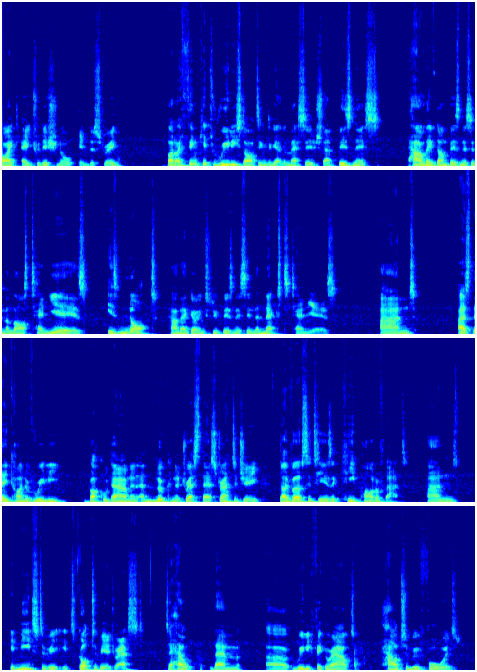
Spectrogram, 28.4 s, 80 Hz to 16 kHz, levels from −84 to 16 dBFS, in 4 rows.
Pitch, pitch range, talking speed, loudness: 105 Hz, 95-120 Hz, 170 wpm, -33 LUFS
